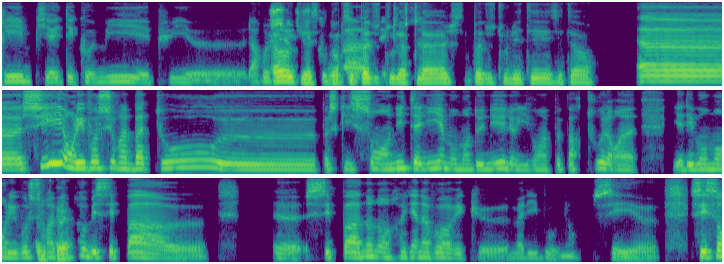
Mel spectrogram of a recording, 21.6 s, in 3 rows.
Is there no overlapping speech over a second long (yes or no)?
no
